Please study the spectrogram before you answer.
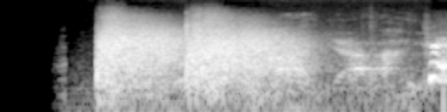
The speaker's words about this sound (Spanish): Llévate los cohetes al patio, ¿entiendes? Descarado. Lo hizo a propósito para asustarnos.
